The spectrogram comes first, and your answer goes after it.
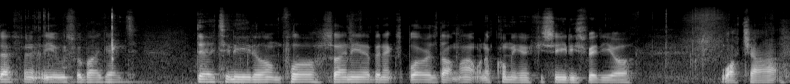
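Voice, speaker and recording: Over light background noise, a man with a fairly low pitch speaks at a fairly quick pace in monotone, flat intonation. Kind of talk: casual vlog commentary. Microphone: phone near.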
